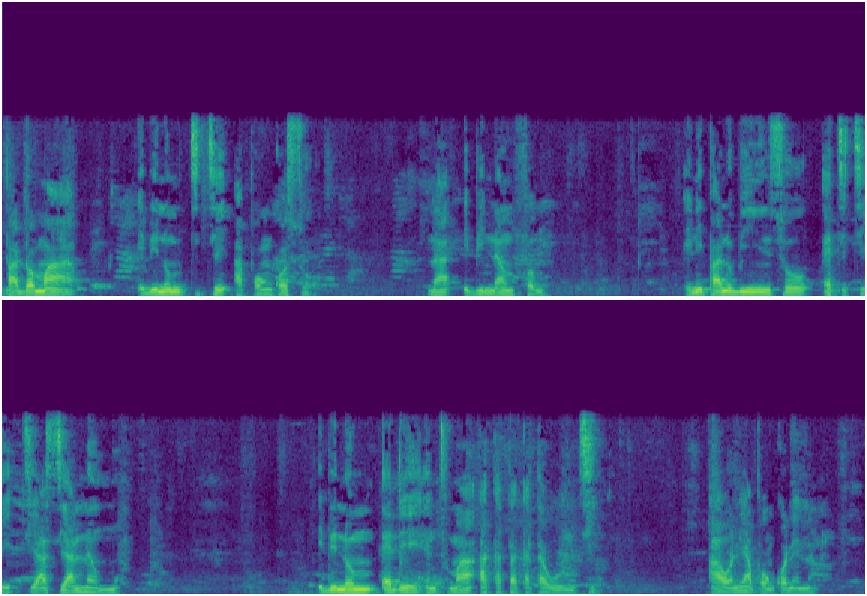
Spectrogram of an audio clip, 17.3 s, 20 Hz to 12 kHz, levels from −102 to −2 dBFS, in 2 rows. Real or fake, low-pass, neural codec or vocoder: real; 7.2 kHz; none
